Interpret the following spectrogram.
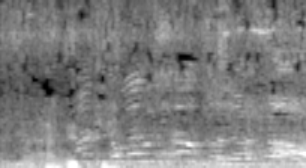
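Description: Children's voices chattering and calling, higher pitched than the woman's brief word near the start.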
